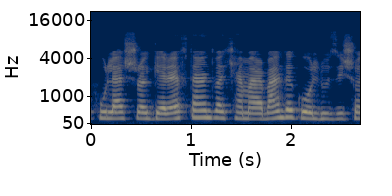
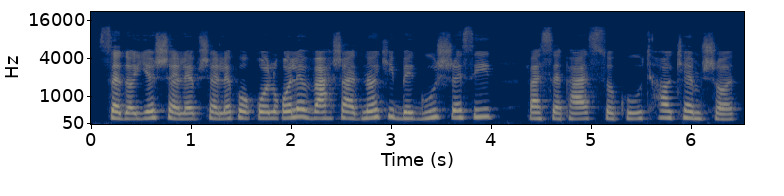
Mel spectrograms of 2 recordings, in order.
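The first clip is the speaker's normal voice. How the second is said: usual speaking voice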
